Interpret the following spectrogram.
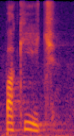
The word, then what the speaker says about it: package: Âm này các bạn đọc là âm y, mặc dù nó ghi là a nhưng các bạn cứ đọc là y cho mình, đọc là package.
